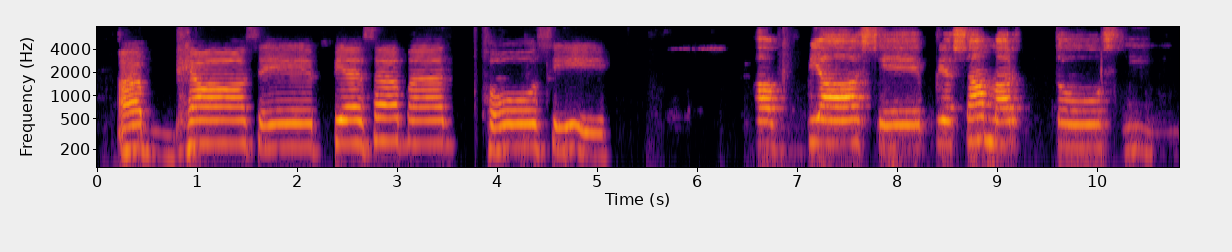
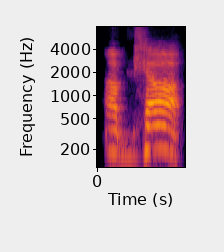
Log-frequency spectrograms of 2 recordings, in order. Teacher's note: Bhya is Mahaprana. That is the aspirated one. And you have to emphasize that pronunciation.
